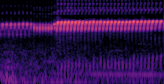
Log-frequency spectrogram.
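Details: Excited male canary stimulating a female to mate produces an unbroken rolling trill, rapid pulses steady in pitch, stepping slightly higher midway and continuing strongly to the end.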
